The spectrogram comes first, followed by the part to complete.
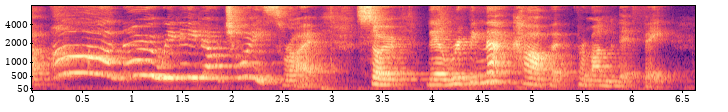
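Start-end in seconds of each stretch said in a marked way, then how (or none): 0.0-2.5 high-pitched wailing protest. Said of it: "all the freedom people are like".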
